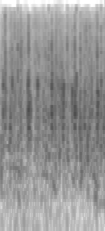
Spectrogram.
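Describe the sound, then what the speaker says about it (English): An audience applauds at a traditional Māori welcome in New Zealand as a chief is introduced to a group of children, the clapping steady and close throughout the brief stretch with no voices on top. "please give a big round of applause"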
